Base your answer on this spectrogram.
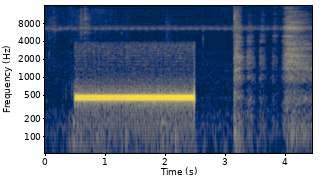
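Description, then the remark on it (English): A single steady electronic ringback tone sounds for about two seconds as an outgoing call rings, followed by a few short rustling, breathy noises. “Why don't we give him a ring? Let's give him a ring.”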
